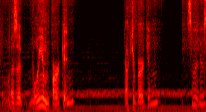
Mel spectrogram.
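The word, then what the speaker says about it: Birkin: Oh, I mispronounced his name. I said Burkham, not Burkin. Okay. Yeah. William Burkin.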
